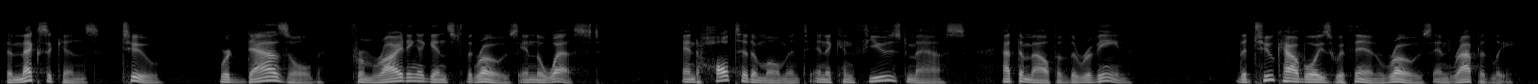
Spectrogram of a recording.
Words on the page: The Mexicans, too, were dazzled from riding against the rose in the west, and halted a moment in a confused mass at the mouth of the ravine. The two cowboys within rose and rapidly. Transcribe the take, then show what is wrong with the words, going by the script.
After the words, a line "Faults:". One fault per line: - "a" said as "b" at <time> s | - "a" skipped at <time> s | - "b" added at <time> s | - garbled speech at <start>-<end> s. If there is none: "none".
The Mexicans, too, were dazzled from riding against the rose in the west, and halted a moment in a confused mass at the mouth of the ravine. The two cowboys within rose and rapidly.
Faults:
none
